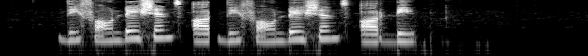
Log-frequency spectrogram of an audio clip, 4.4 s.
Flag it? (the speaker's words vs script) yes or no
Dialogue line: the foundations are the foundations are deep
no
